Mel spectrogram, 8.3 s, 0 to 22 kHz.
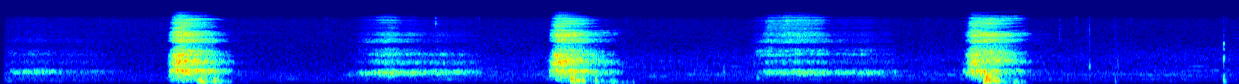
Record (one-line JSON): {"exhalation_length": "8.3 s", "exhalation_amplitude": 7965, "exhalation_signal_mean_std_ratio": 0.3, "survey_phase": "alpha (2021-03-01 to 2021-08-12)", "age": "65+", "gender": "Female", "wearing_mask": "No", "symptom_headache": true, "symptom_onset": "8 days", "smoker_status": "Never smoked", "respiratory_condition_asthma": false, "respiratory_condition_other": false, "recruitment_source": "REACT", "submission_delay": "1 day", "covid_test_result": "Negative", "covid_test_method": "RT-qPCR"}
